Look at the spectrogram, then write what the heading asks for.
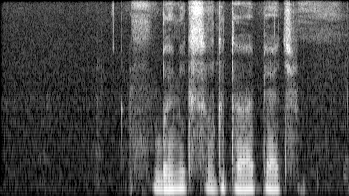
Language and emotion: Russian, neutral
